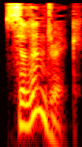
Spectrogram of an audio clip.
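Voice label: "cylindric", British English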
